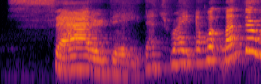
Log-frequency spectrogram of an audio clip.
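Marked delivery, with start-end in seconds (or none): 0.1-0.7 "s-" hissed with no voice, a hint; whispered s sound. Shown as a demonstration. Teacher hints the first sound of Saturday for kids. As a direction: breathe the s to cue Saturday. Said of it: "Tomorrow is s".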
